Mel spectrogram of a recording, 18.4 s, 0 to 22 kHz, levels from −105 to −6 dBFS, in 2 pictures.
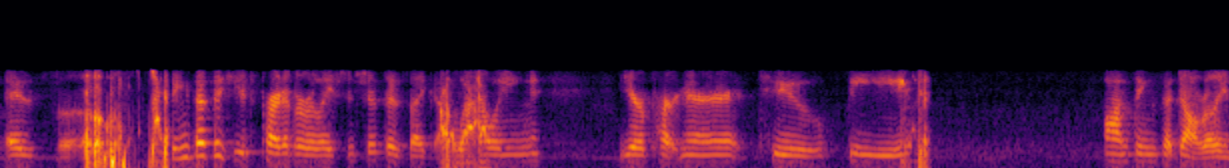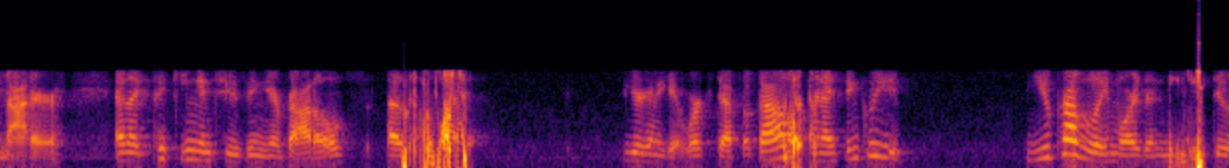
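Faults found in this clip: GSM full-rate codec, whole clip: excitation reduced to regularly spaced pulses through a vocal-tract model, band limited to roughly 300 Hz to 3.7 kHz. Result: plainly audible buzzy, gravelly roughness on speech, no highs, consistent with 13 kbps GSM full rate.

GSM bit errors at 0.64–1.29 s, 3.30–3.66 s, 6.76–6.99 s, 12.24–12.77 s, 15.10–15.37 s, 17.98–18.27 s: corrupted filter, pitch and gain values reaching the decoder, pointing to a weak radio link. Result: squawks, pops, gargling and sudden level jumps lasting a fraction of a second.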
